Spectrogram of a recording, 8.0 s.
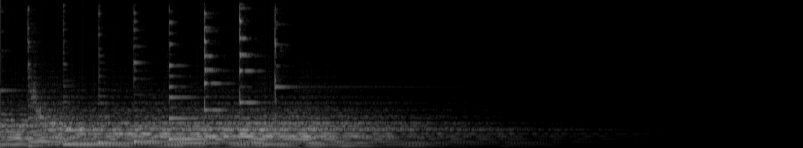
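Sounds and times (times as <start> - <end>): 
sad MIDI music: 0.0 - 5.5.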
